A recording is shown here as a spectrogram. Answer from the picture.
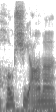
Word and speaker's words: Hosanna: course a lot of other languages as well hoshii Anna in Hebrew would be pronounced and it means save us save us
